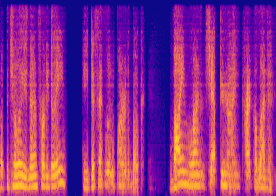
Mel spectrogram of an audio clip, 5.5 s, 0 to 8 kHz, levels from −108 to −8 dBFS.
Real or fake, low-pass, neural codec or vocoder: fake; 7.2 kHz; codec, 44.1 kHz, 0.9 kbps, DAC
